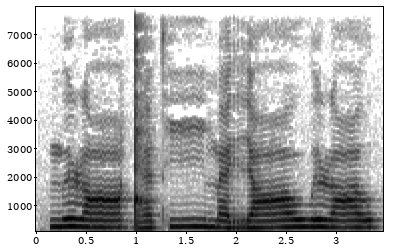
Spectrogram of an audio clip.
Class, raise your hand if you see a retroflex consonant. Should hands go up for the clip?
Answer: yes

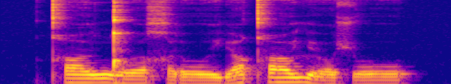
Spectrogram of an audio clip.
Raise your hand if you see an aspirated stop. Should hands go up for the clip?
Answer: yes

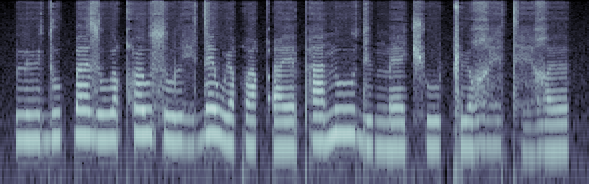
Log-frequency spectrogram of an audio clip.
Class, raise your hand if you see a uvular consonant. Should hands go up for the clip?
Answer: yes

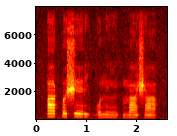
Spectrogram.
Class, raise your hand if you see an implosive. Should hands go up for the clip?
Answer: no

